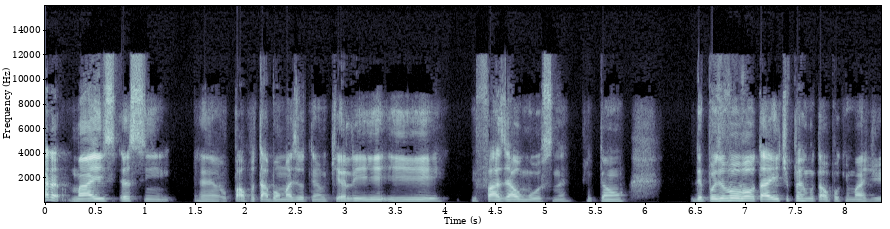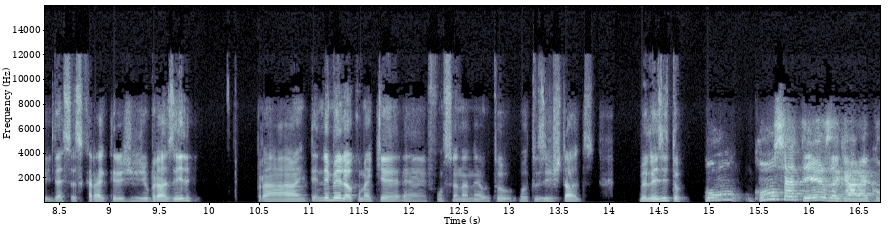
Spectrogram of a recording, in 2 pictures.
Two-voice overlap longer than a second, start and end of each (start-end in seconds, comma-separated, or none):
none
